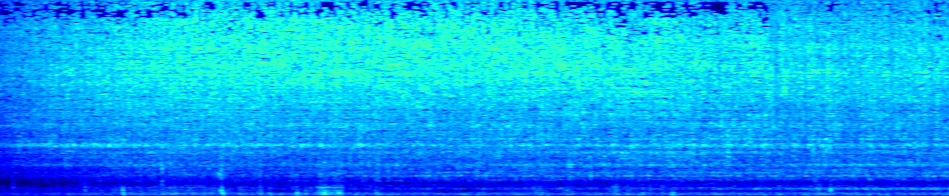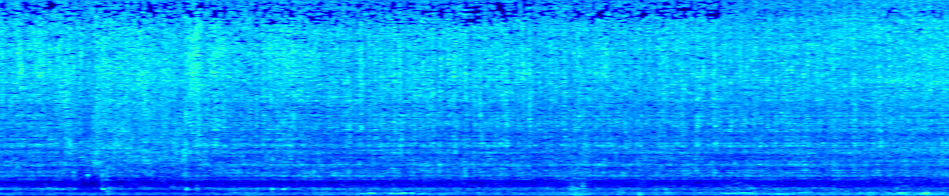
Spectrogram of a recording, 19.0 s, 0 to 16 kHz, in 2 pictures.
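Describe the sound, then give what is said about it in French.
Water runs steadily during a three-day-old baby's first bath at the Ixelles maternity ward, the water at 37 to 37.5 degrees, a continuous bright hiss filling the whole stretch, with faint splashes and small knocks now and then but no clear talking. “Elle pose son téléphone pour enregistrer le premier bain d'un petit qui n'a que 3 jours.”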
